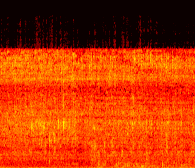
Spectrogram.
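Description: Steady running water pours and splashes continuously as freshly harvested turmeric roots are rinsed, a broadband gushing wash with no pauses.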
